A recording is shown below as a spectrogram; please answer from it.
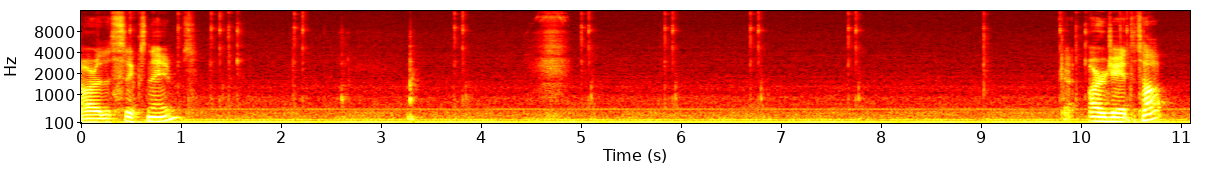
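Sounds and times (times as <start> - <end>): faint electrical hum: 0.0 - 11.0
computer mouse clicks: 0.9 - 2.7, 3.3 - 4.0, 4.9 - 5.2, 5.8 - 6.0, 6.6 - 6.9, 7.6 - 7.9.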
